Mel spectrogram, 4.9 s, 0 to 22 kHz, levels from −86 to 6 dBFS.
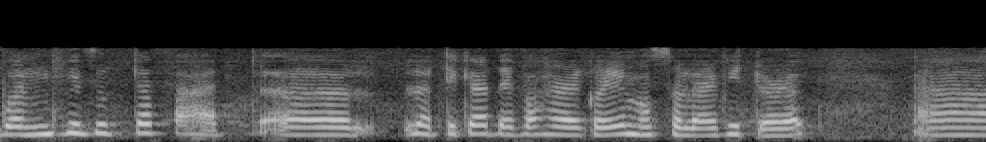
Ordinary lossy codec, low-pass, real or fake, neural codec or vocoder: MP3, 48 kbps; 5.4 kHz; fake; codec, 44.1 kHz, 2.6 kbps, DAC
